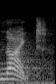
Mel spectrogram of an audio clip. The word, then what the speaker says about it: night: It's the word night. I know it sounds like N-I-T-E, but we spell it N-I-G-H-T, night.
